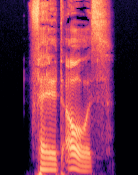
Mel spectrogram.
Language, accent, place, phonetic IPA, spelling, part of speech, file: German, Germany, Berlin, [ˌfɛlt ˈaʊ̯s], fällt aus, verb, De-fällt aus.ogg
- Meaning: third-person singular present of ausfallen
